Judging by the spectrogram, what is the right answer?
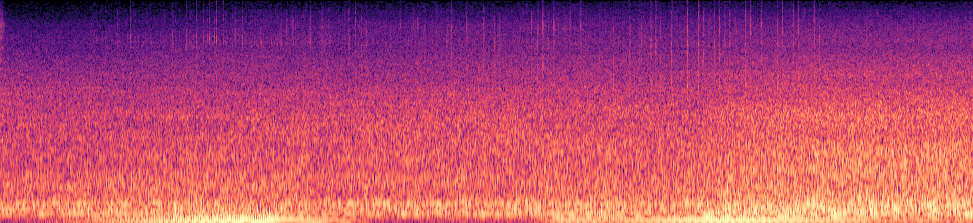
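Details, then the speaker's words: Fan with a possibly broken gearbox and a substitute screw: steady low hum with a rough, uneven drone; owner first suspects an off-balance blade, later thinks the motor, source unconfirmed; noisy fan. "Okay, it is definitely making noise from something. I'm not sure what it is."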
